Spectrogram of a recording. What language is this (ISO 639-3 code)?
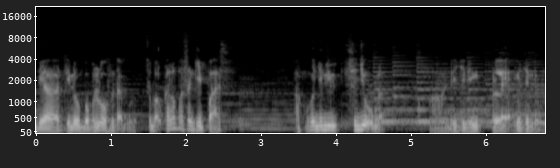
msa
